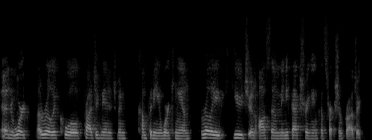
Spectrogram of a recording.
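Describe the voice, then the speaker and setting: A woman speaks as an interview guest in a conversational, storytelling way. Her voice sits a little low. The recording is slightly dull and lo-fi. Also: little pitch movement, brisk, hardly any pauses. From Kazakhstan and Germany. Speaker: company founder and CEO, interview guest.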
